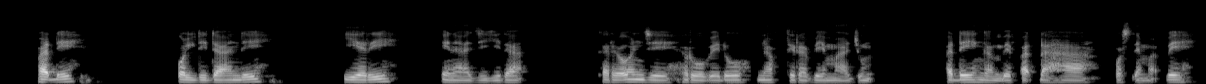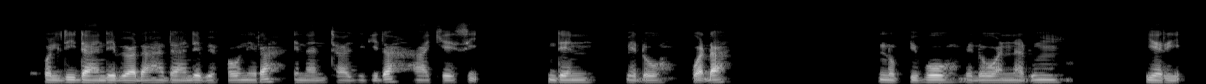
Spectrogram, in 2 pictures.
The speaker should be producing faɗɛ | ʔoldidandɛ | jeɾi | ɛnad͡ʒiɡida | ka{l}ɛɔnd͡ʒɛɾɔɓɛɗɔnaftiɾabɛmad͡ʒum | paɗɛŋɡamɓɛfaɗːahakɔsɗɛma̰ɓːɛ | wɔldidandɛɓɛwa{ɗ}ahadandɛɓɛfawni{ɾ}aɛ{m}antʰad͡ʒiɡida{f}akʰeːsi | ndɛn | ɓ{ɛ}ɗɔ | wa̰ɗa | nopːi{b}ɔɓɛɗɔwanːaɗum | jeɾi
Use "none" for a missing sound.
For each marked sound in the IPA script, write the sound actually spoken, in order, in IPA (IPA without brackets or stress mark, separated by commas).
ɾ, ɗ, ɾ, n, h, ɛ, b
